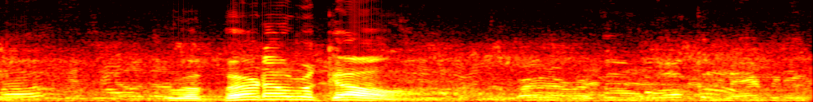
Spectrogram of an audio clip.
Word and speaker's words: Roberto Ragone: Yeah, so, and by the way, if the people in Italy, right, it's Roberto Ragone, if you like it pronounced that way, for authenticity.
